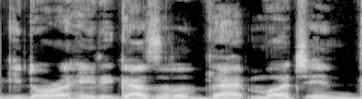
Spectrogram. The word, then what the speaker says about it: Ghidorah: I'm probably butchering it. Ghidorah? For Ghidorah? – Yeah, Ghidorah, yeah.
